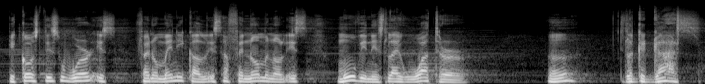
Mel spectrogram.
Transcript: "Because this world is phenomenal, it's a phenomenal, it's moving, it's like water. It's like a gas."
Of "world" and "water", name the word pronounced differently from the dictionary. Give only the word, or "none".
world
